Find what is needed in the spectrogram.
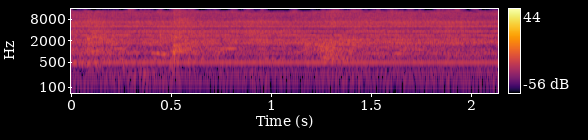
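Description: A steady low electrical-type hum with faint voices underneath.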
